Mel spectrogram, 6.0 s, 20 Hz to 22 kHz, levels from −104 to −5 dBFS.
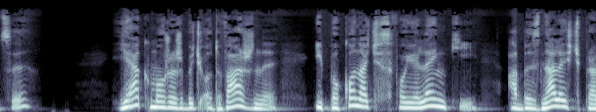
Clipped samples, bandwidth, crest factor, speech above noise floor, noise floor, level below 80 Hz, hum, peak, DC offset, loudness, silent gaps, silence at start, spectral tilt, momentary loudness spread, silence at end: under 0.1%; 13 kHz; 14 dB; 58 dB; -74 dBFS; -58 dBFS; none; -2 dBFS; under 0.1%; -17 LUFS; none; 0 s; -6.5 dB/octave; 13 LU; 0 s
